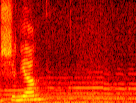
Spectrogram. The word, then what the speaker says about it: Xinyan: I'm guessing it's just a localization thing, because we pronounce the X as a sh in people's names too, like Xiangling and Xinyan.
